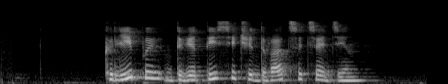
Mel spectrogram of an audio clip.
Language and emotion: Russian, neutral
